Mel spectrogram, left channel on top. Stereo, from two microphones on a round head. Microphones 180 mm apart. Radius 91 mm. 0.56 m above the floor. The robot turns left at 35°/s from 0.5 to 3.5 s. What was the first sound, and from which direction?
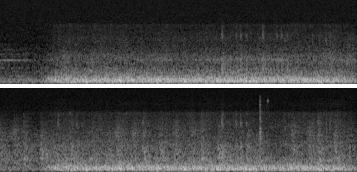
Only background noise.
